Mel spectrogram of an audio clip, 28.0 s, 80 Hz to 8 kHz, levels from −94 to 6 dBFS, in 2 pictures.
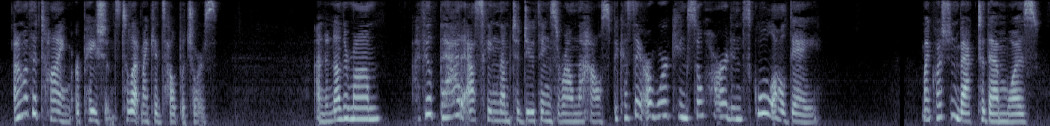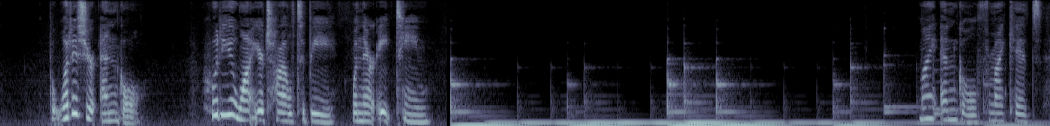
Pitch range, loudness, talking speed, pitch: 145-235 Hz, -25 LUFS, 145 wpm, 190 Hz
